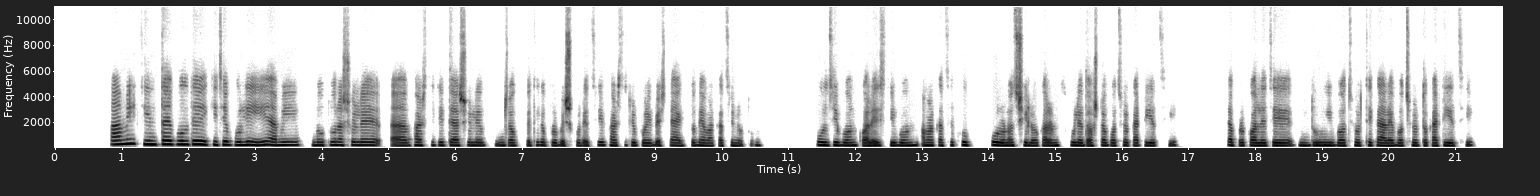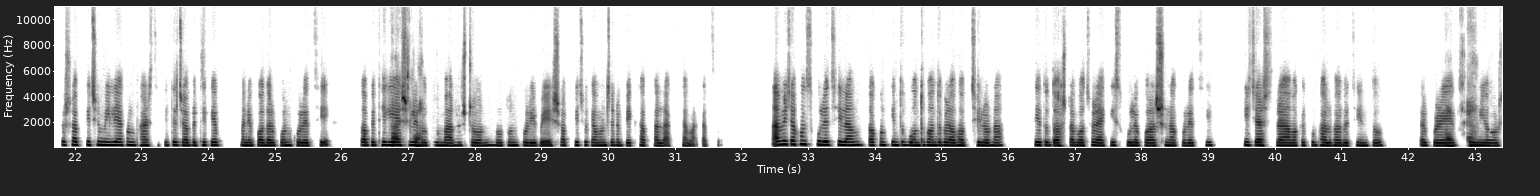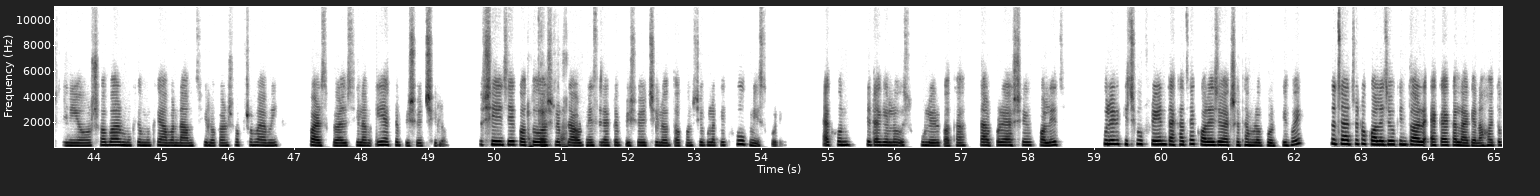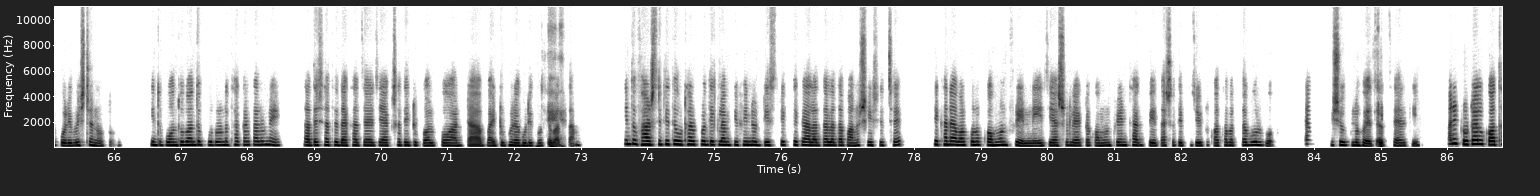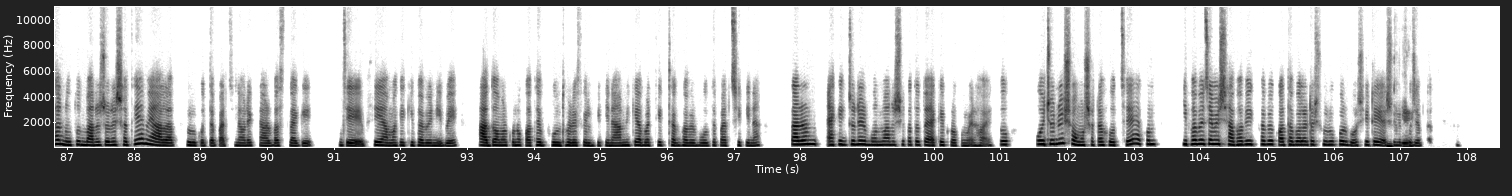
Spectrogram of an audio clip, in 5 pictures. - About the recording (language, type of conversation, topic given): Bengali, advice, নতুন মানুষের সাথে স্বাভাবিকভাবে আলাপ কীভাবে শুরু করব?
- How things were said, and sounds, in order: in English: "proudness"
